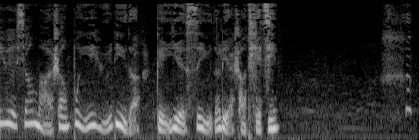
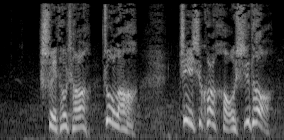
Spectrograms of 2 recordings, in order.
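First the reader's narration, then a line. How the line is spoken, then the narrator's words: Shout. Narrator (Chinese): 有人喊了起来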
